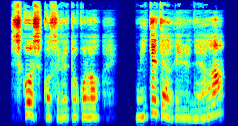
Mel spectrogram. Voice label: 女の子台詞, ASMR

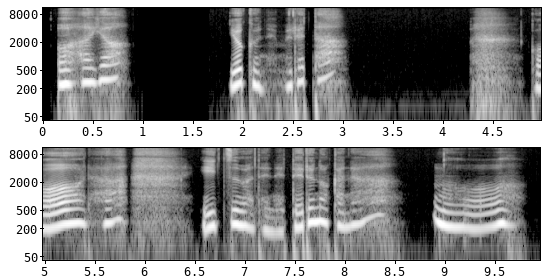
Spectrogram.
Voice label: 優しいお姉さん おはよう

